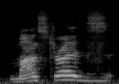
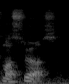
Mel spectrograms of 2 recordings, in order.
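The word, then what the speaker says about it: Monstruos: out in Hollywood is uh how do you pronounce this monads the monsters of Latin America mon yes monstros monstros Spanish okay that's how you that's how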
